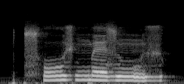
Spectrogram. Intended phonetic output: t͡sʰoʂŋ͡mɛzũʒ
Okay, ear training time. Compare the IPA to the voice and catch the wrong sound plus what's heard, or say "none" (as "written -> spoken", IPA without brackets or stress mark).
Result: ʂ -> ʒ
